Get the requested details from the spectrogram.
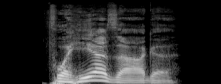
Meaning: prediction, forecast
- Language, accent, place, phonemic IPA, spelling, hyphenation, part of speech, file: German, Germany, Berlin, /foːrˈheːrˌzaːɡə/, Vorhersage, Vor‧her‧sa‧ge, noun, De-Vorhersage.ogg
